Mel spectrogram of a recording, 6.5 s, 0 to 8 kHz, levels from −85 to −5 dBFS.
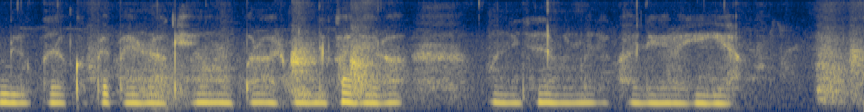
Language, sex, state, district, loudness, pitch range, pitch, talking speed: Hindi, female, Uttar Pradesh, Hamirpur, -23 LUFS, 175-180 Hz, 180 Hz, 185 wpm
